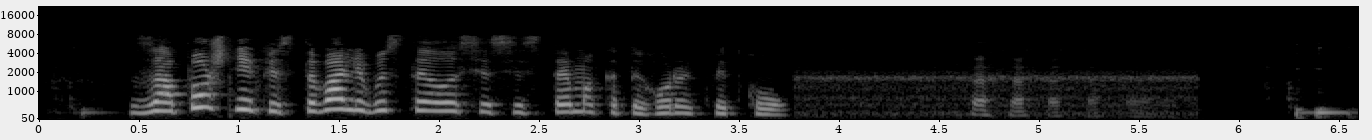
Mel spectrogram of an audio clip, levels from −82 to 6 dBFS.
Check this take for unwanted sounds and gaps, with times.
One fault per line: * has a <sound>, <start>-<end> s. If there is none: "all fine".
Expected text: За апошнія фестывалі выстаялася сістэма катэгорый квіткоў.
* has a laugh, 4.6-5.7 s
